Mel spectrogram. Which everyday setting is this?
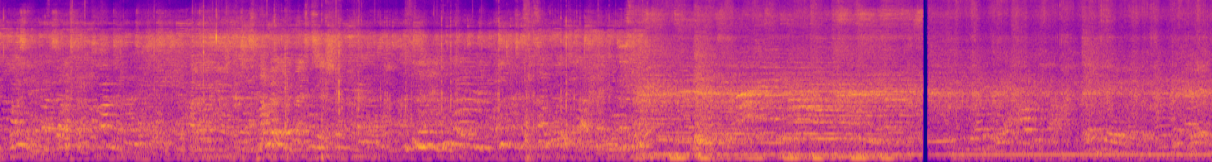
crowded indoor space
